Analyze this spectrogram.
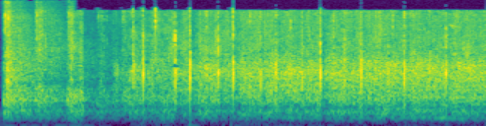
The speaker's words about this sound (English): I'm always intrigued by the way applause happens in these events. You know, it's like one guy, yeah, no, no. And then everybody's like, oh, yeah, all right, fair enough, sure. We're with you. We're with you.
